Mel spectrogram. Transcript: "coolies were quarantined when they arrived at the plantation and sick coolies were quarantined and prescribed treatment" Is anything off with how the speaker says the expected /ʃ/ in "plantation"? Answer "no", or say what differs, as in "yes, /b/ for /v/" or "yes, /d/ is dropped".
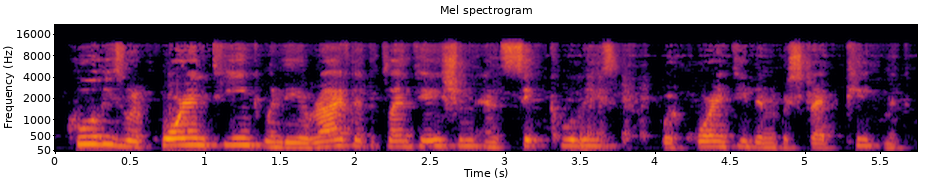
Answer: no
